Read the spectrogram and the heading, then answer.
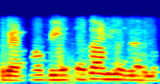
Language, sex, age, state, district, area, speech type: Malayalam, male, 18-30, Kerala, Thrissur, rural, conversation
